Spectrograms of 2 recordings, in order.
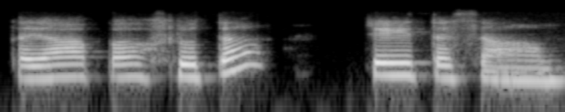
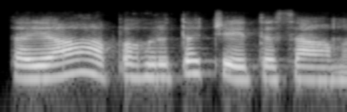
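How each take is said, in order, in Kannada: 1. ಇವು ಒಟ್ಟಿಗೆ tayapahrita ಎಂದು ಓದಬೇಕು. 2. taya apahrita ಎಂದು ಬೇರೆ ಮಾಡಿ ಓದಬೇಕು.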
